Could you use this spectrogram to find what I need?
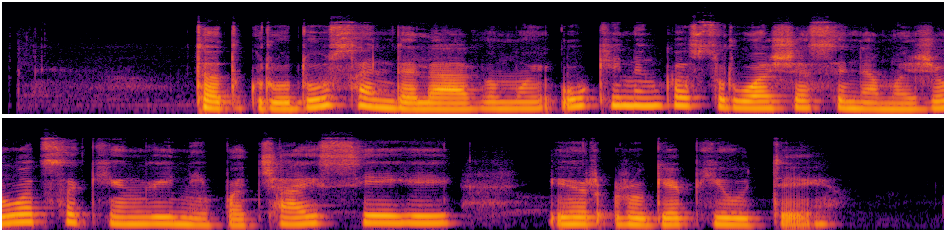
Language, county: Lithuanian, Kaunas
